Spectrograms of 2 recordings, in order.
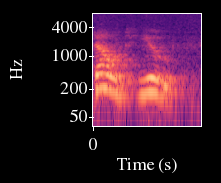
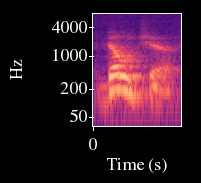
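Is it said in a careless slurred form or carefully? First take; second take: careful; slurred. First: The words are said carefully and distinctly. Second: The words are slurred together carelessly. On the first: The speaker calls it right. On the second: The speaker calls it wrong.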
